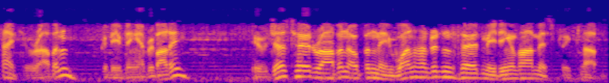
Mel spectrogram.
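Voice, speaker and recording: An actor playing a calm, authoritative club leader, formal and measured, in old-time radio drama style. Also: male voice, medium pitch, soft background music, close to an everyday voice. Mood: authoritative, explaining. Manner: formal, measured, clearly enunciated. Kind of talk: 1940s-50s radio drama acting and narration. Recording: muffled old radio broadcast with hiss.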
